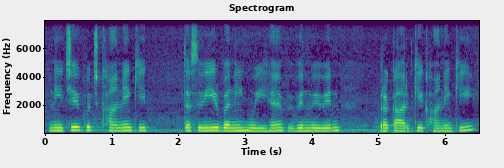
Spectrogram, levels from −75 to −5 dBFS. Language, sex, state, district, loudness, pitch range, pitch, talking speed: Hindi, female, Jharkhand, Deoghar, -16 LUFS, 195-220 Hz, 210 Hz, 130 wpm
